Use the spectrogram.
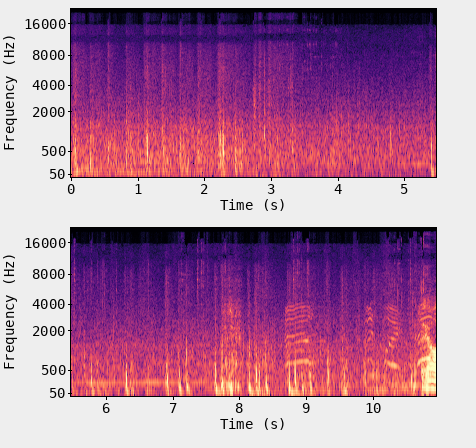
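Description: Horse galloping in the video game Assassin's Creed Valhalla, a steady rapid clip-clop of hooves running throughout, mixed with game sounds and occasional talk over it.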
